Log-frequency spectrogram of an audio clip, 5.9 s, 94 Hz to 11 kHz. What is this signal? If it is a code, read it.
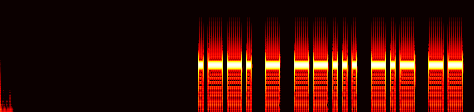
Morse code, heard as a keyed tone, about 20 wpm, 700 Hz. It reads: PT7KM
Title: DXCC-100 Call Signs - 5 Characters - Repeated 2x - 20wpm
